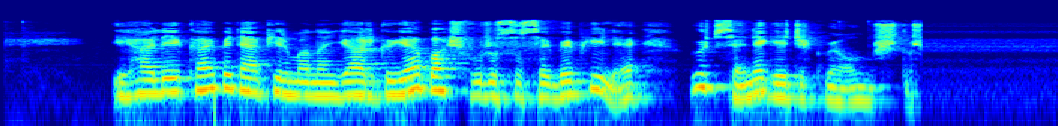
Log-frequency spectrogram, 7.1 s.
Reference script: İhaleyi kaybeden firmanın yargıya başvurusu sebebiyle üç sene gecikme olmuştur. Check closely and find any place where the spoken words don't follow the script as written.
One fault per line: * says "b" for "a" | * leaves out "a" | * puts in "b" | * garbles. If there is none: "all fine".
all fine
